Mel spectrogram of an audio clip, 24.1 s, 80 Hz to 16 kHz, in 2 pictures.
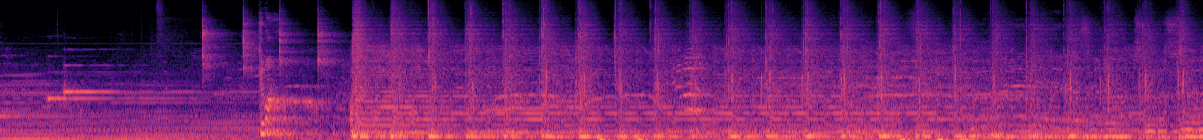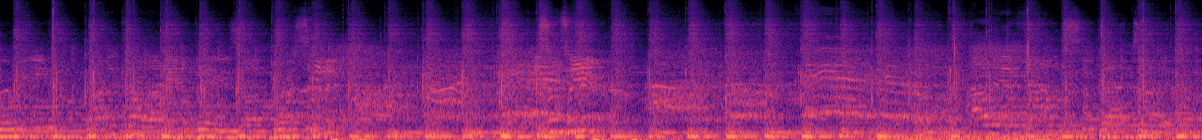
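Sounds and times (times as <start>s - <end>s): live rock band playing: 0.0s - 24.0s
person singing: 8.5s - 24.0s.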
